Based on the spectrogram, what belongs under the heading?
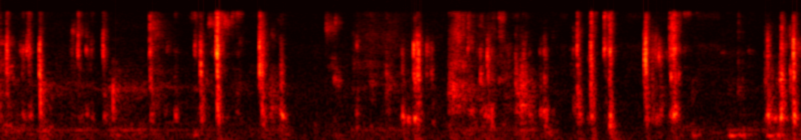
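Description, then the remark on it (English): Rapid, uneven clatter of typing on a loud computer keyboard, sharp clicky keystrokes in quick bursts with brief pauses, fairly prominent, no talking. “your keyboard is very noisy this evening.”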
